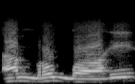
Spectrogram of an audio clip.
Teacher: ام میم ساکن ہے، یہاں پہ اظہار ہوگا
